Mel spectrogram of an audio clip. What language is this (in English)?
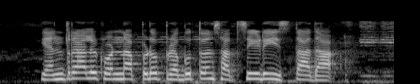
Telugu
